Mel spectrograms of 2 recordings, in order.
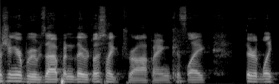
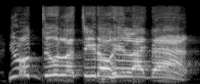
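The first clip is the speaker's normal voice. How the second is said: high, loud wrestling promo yell; wrestler shout; 11 dB louder than usual. Retold or imitated. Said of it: "he's like".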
